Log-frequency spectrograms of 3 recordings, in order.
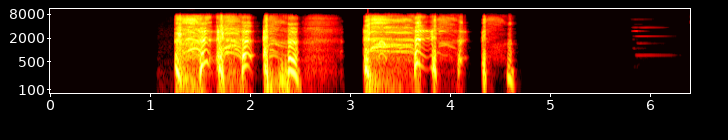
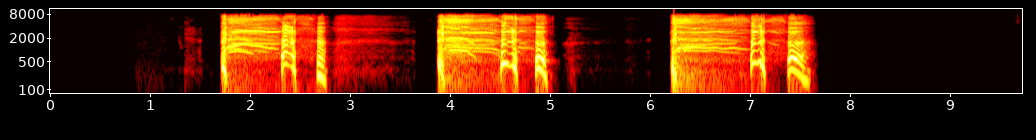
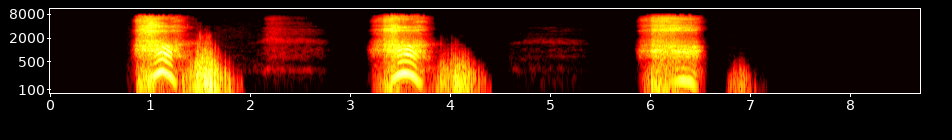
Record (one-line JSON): {"cough_length": "6.4 s", "cough_amplitude": 32767, "cough_signal_mean_std_ratio": 0.4, "three_cough_length": "9.7 s", "three_cough_amplitude": 32767, "three_cough_signal_mean_std_ratio": 0.39, "exhalation_length": "8.7 s", "exhalation_amplitude": 29705, "exhalation_signal_mean_std_ratio": 0.34, "survey_phase": "alpha (2021-03-01 to 2021-08-12)", "age": "45-64", "gender": "Female", "wearing_mask": "No", "symptom_none": true, "smoker_status": "Never smoked", "respiratory_condition_asthma": false, "respiratory_condition_other": false, "recruitment_source": "REACT", "submission_delay": "1 day", "covid_test_result": "Negative", "covid_test_method": "RT-qPCR"}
